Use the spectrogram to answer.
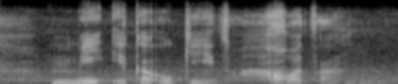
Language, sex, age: Tswana, male, 18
